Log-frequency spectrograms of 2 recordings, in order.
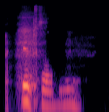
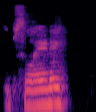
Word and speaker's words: Ypsilanti: Ypsilanti. – What? Say it. – Ypsilanti.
